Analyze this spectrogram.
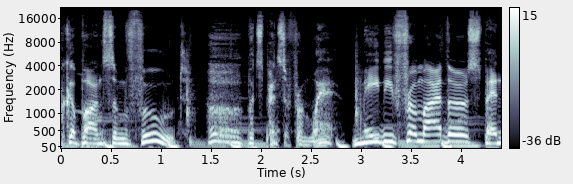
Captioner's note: gasp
